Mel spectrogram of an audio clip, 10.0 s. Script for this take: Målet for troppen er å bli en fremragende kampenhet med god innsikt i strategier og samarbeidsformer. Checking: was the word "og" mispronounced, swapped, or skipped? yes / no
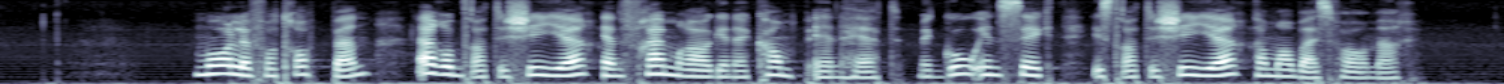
yes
